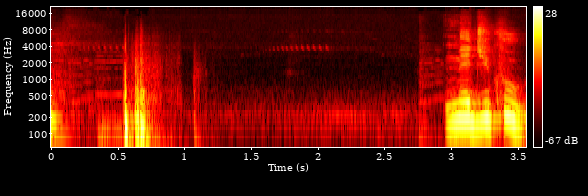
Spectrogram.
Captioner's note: sound of bodies collapsing off-camera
